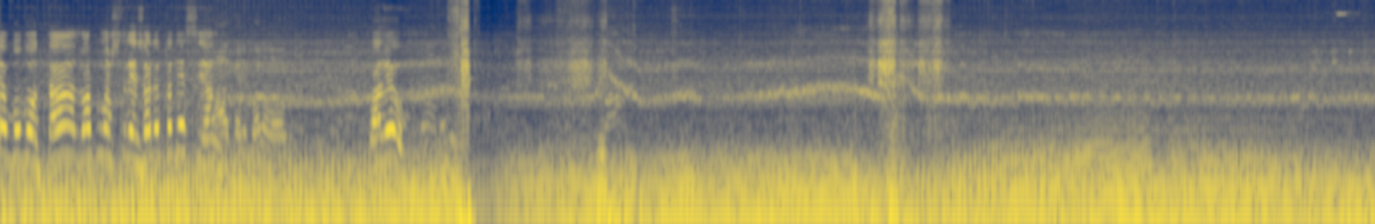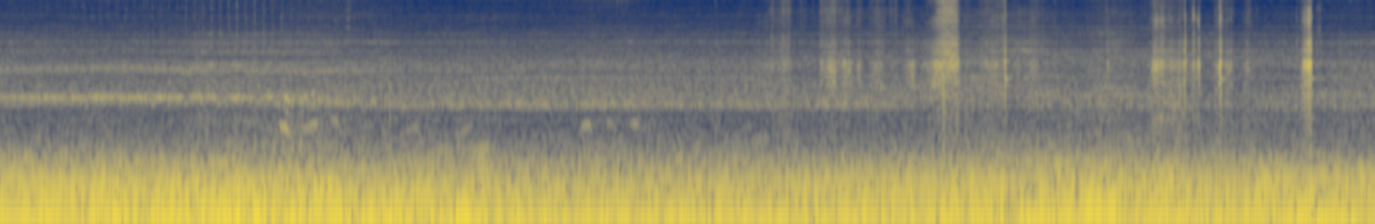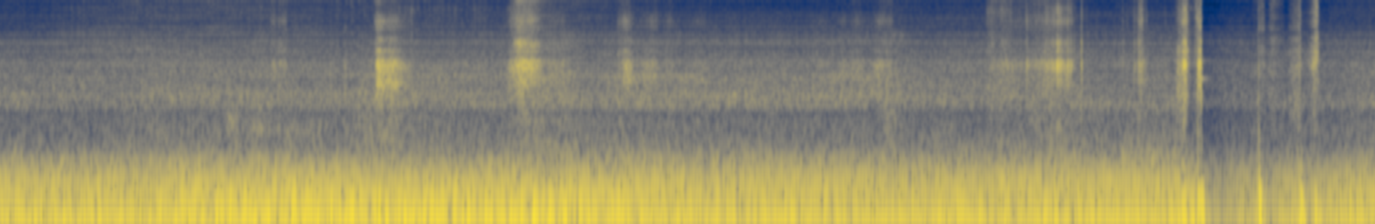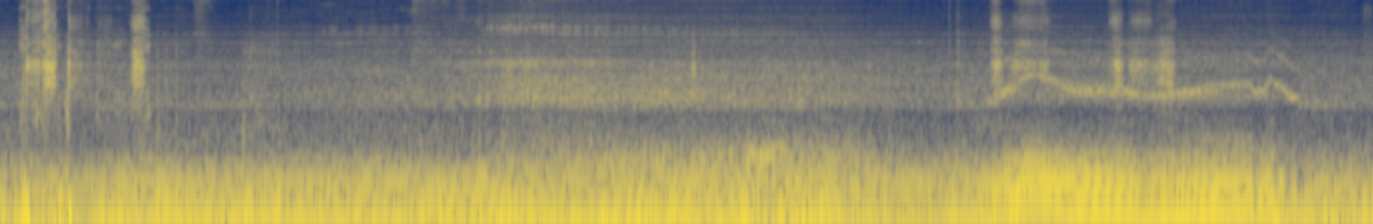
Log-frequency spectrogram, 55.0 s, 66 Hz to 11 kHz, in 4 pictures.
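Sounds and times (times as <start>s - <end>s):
motorcycle engine running: 0.0s - 54.9s
scraping and rustling noises: 4.5s - 6.8s, 8.6s - 9.6s, 21.3s - 27.0s, 30.1s - 34.4s, 35.8s - 36.6s, 37.3s - 40.8s, 41.4s - 43.4s, 51.1s - 53.1s.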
